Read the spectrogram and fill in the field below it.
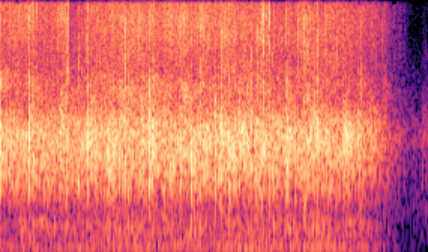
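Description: An audience applauds in a steady, dense wash of clapping that holds for about three and a half seconds, then quickly tapers off into silence.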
